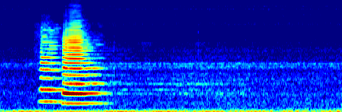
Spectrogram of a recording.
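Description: Two-tone horn of an approaching diesel multiple unit train: a short higher note about half a second in, then a louder, longer lower note lasting about half a second. It is the horn that trains must sound on the approach to this request stop.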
